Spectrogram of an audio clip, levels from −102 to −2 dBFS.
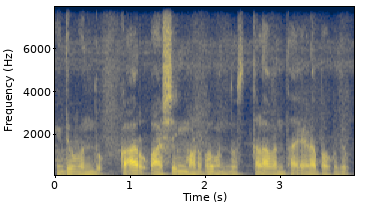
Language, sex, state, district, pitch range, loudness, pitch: Kannada, male, Karnataka, Koppal, 115-125 Hz, -18 LUFS, 120 Hz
